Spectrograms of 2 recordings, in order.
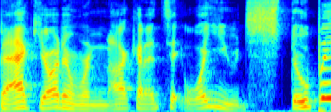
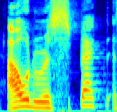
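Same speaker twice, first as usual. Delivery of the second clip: ordinary talk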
